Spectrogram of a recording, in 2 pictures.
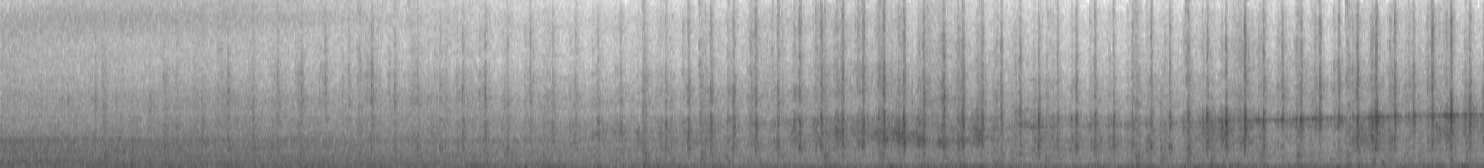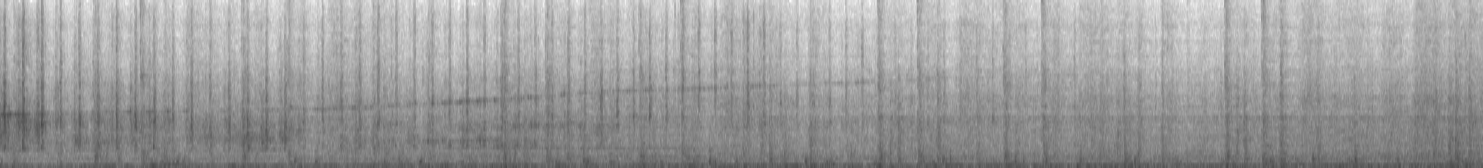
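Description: PT-INKA passenger coaches rolling past on broad-gauge track, their wheels clattering over the rail joints in a quickening clickety-clack as the departing train gathers speed. A faint rising whine runs through the middle.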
